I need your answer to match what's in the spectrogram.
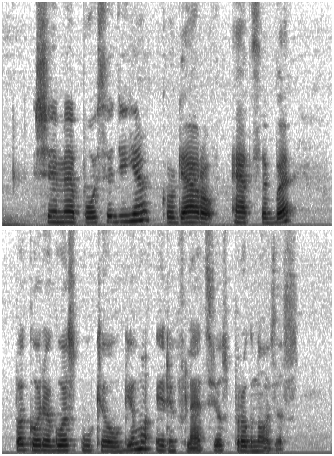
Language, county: Lithuanian, Kaunas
